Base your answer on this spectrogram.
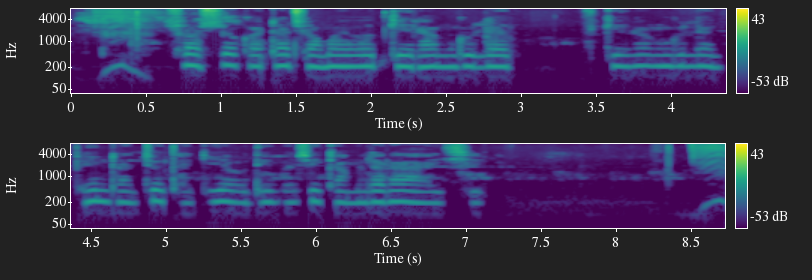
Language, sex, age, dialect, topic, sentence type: Bengali, female, <18, Rajbangshi, agriculture, statement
